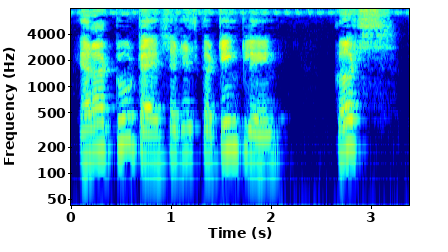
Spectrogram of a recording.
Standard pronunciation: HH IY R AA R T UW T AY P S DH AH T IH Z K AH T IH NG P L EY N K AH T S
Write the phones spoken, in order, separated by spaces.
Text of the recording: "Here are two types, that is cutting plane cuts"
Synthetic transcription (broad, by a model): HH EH R AA R T UW T AY P S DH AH T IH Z K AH T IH NG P L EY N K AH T S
